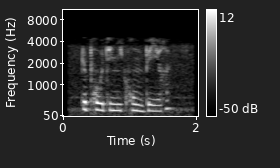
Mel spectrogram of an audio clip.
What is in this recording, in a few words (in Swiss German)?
"gebrotenigrumbeere", Alsace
